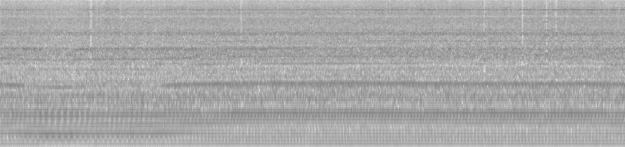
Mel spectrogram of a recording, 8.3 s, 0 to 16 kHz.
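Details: Ryobi BP42 backpack leaf blower two-stroke, 4 years old, after repairing no-spark, replacing and fine-tuning the carburetor, and redoing the fuel lines: steady high-pitched drone holding even speed, smooth and clean; normal running.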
